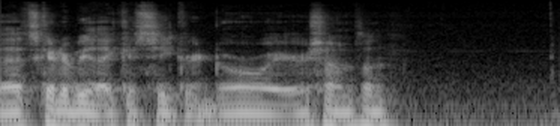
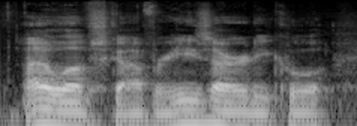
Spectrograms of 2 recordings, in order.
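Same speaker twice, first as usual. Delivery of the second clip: normal talking voice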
